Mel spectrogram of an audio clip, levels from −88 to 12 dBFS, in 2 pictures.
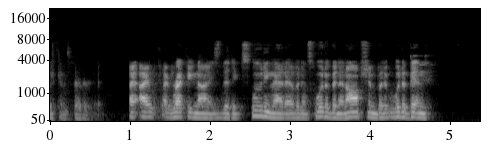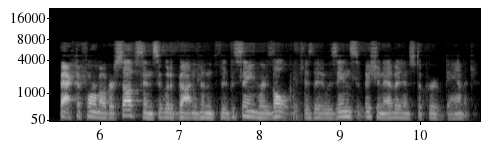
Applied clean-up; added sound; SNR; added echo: neural mask model DeepFilterNet 3.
